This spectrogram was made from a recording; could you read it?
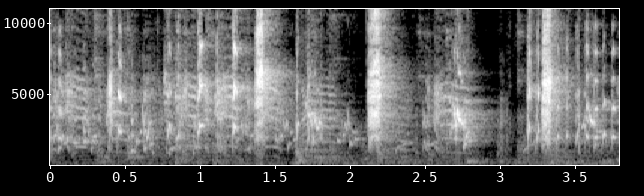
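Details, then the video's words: Budgerigar calls meant to stimulate breeding, heard as harsh squawks and scratchy chirps overlapping in a busy, continuous flock chatter with loud sharp peaks. "تحفيز البادجي على التزاوج أقوى أصوات طيور البادجي للتحفيز"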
